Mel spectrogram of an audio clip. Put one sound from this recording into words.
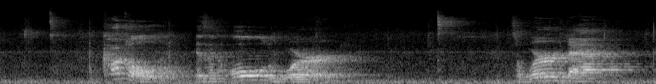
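An older man speaks calmly in a large echoing hall.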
